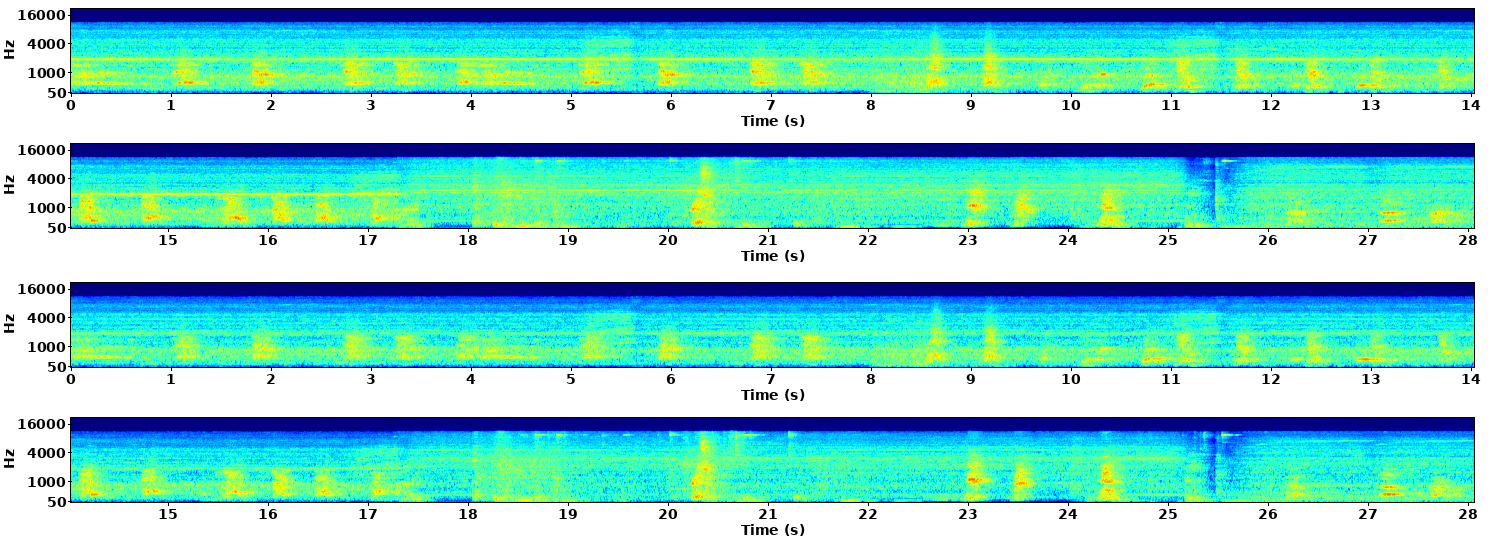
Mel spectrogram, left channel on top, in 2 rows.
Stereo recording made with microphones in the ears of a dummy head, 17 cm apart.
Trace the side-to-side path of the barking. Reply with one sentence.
In this clip you hear the barking go from the left side to the right.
